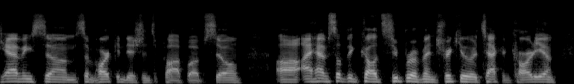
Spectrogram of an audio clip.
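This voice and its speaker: A man with a Minnesota accent speaks with ordinary pitch variation in a dry, close sound with no echo, on a very clean recording with a silent background. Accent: Minnesota accent, drawn-out vowels. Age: 20s. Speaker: stock trading YouTuber. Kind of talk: casual interview chat. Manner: animated, repeats words.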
